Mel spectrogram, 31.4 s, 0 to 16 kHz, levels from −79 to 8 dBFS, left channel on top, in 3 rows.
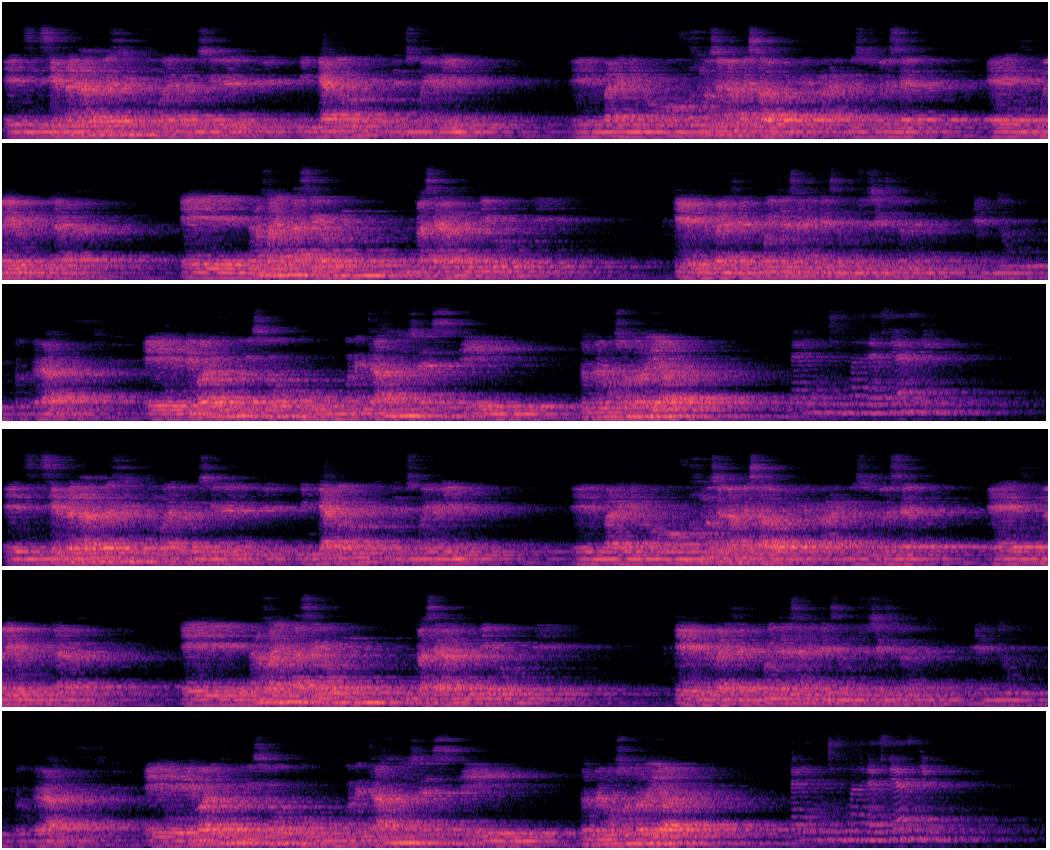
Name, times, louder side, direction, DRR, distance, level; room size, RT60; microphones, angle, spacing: voice 1, 0.0-4.6 5.7-9.1 9.8-11.3 12.2-16.0 17.2-19.8 20.2-20.7 21.0-21.5 22.3-26.1 26.7-27.7, equal, 50° left, -10 dB, 1.4 m, -25 dB
voice 2, 28.7-30.2, right 1 dB, 70° right, -4 dB, 0.7 m, -36 dB
3.3 x 2.8 x 3.1 m, 2.6 s
head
